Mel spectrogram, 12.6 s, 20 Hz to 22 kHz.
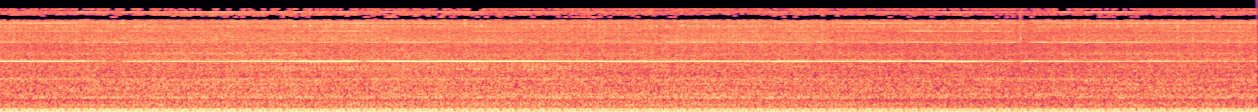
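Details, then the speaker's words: G-body SS V8 idling during an Edelbrock 650 carburetor rebuild: a thin, steady high-pitched whine holds constant pitch above a deep, even idle. The source is unknown; the owner wonders if it follows cleaning the carburetor, and fuel pump trouble was also mentioned. "what the hell is that whining [Music] no y'all hear that whiny noise"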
